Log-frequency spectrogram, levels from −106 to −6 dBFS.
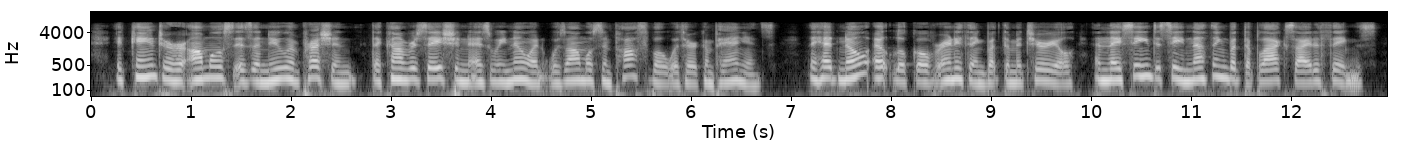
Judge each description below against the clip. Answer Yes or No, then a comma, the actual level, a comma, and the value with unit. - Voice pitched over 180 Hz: Yes, high, 190 Hz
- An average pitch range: Yes, average, 3.5 semitones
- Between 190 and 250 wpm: Yes, average, 195 wpm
